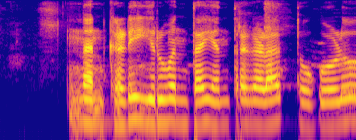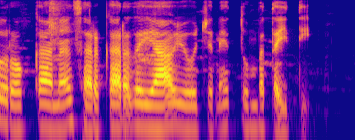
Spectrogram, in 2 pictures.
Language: Kannada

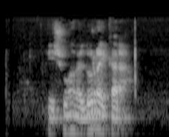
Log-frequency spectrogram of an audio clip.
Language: Basque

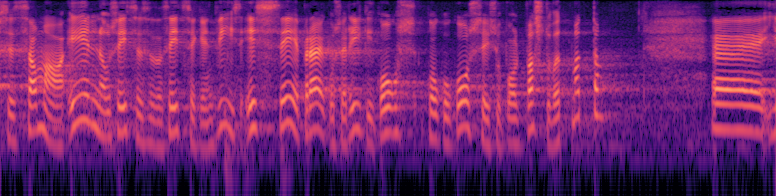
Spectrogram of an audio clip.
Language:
Estonian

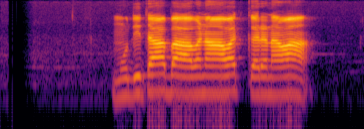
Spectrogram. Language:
Sinhala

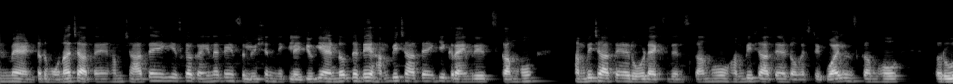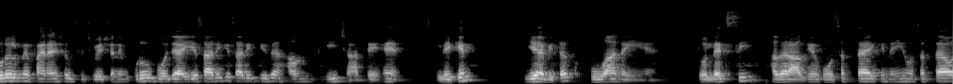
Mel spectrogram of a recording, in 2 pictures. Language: Hindi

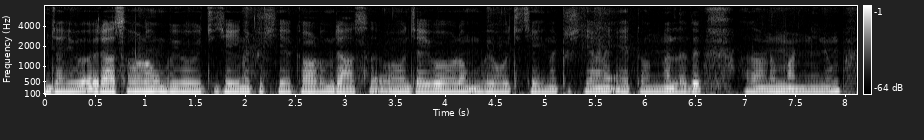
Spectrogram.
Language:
Malayalam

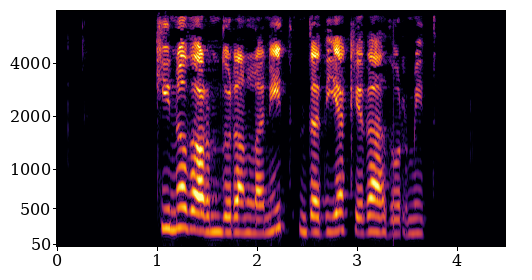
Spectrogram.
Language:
Catalan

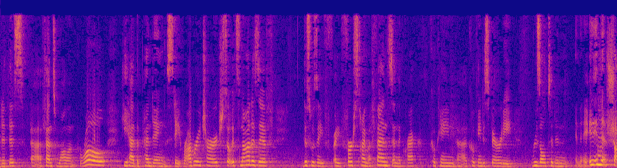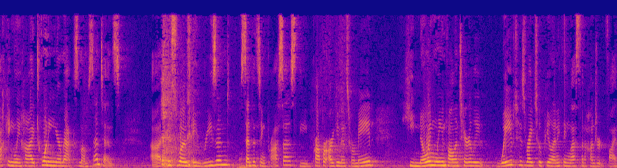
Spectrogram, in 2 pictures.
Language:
English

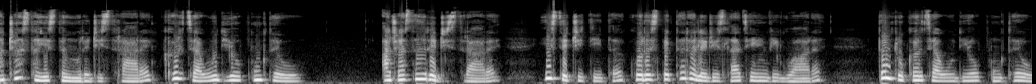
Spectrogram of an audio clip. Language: Romanian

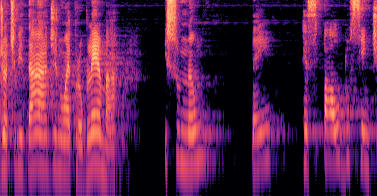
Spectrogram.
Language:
Portuguese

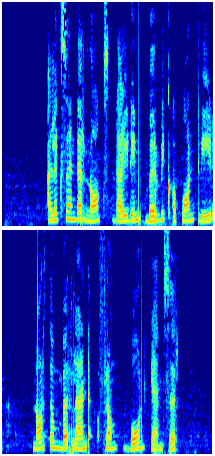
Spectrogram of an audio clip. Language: English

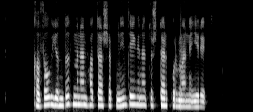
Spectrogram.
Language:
Bashkir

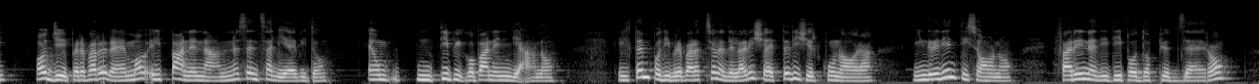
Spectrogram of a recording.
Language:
Italian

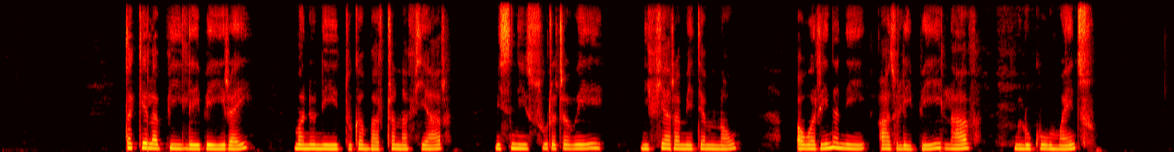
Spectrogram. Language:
Malagasy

